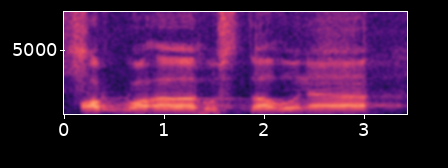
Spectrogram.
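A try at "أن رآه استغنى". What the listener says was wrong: آپ کو بولا ہے کہ آپ ذرا نا تھوڑا سا آواز کو اوپر سے نکالو، اونچی آواز نکالو. جب آپ پڑھتے ہیں نا شروع سے، اب دیکھو علی پڑھتا ہے تو وہ نیچے سے نہیں پڑھتا، تھوڑا اوپر جا کے.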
